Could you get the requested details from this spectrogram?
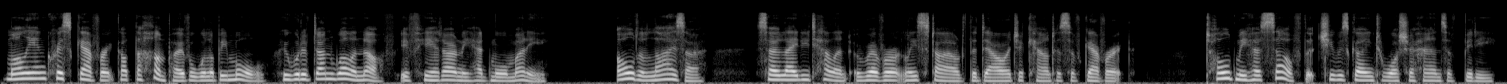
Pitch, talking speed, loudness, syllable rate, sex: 195 Hz, 180 wpm, -17 LUFS, 6.0 syllables/s, female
